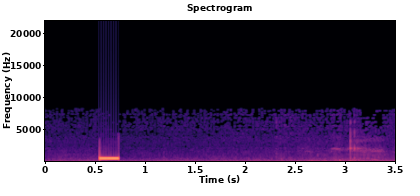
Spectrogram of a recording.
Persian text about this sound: خب متاسفانه تماس خاطره مبارز قطع شد.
